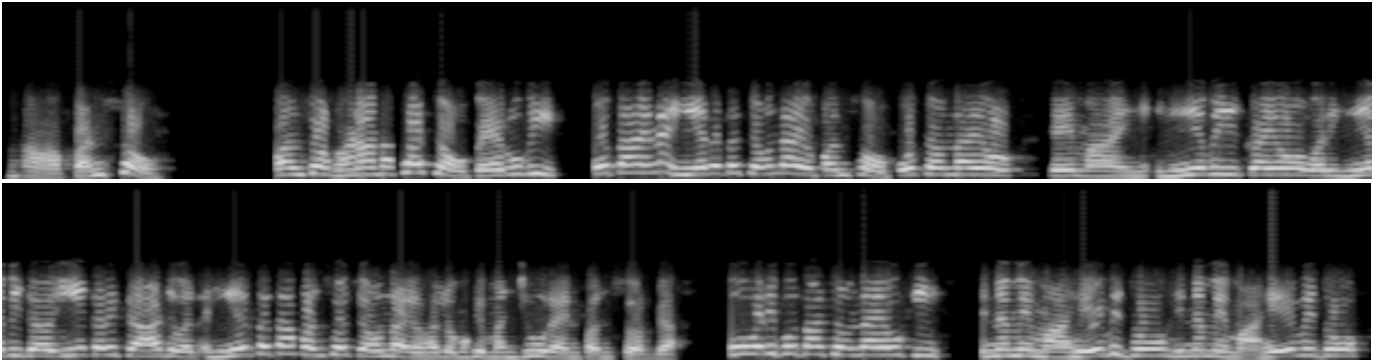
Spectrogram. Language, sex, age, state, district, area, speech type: Sindhi, female, 45-60, Rajasthan, Ajmer, urban, conversation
